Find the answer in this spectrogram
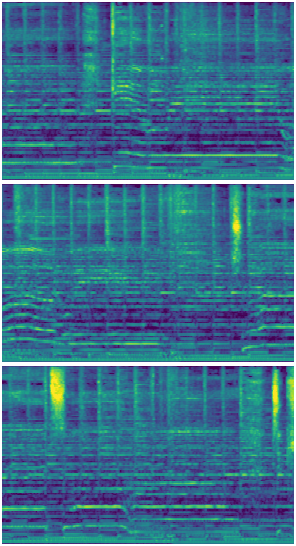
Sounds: music

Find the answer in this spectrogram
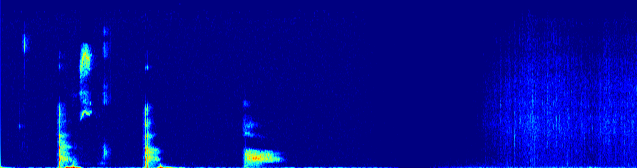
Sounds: wind rustling leaves

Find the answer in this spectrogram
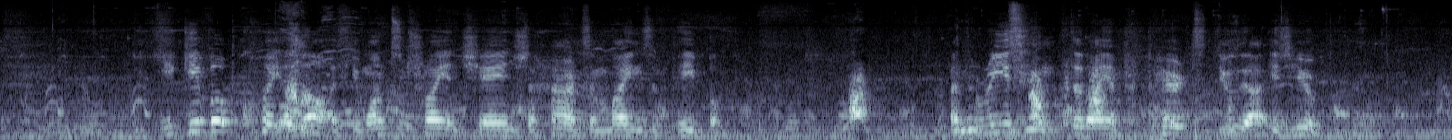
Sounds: speech, dog, bow-wow

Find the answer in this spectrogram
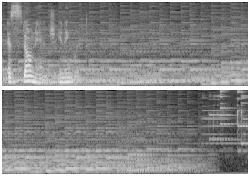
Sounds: music, harpsichord, speech

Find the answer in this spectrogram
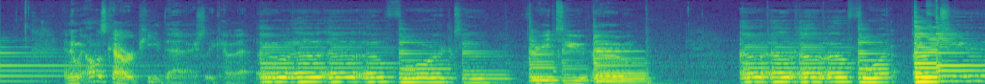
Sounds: string section, speech, music

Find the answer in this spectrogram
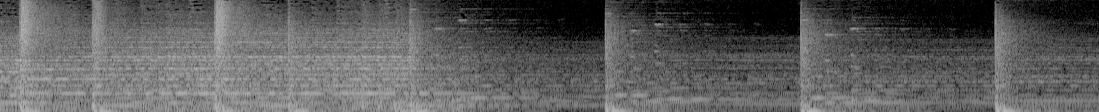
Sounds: music

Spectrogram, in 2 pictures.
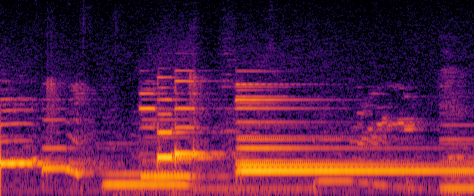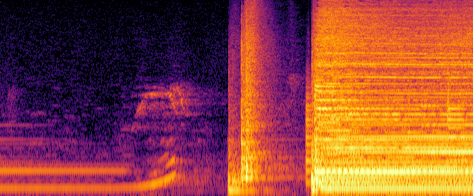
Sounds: percussion, drum, drum kit, snare drum, rimshot

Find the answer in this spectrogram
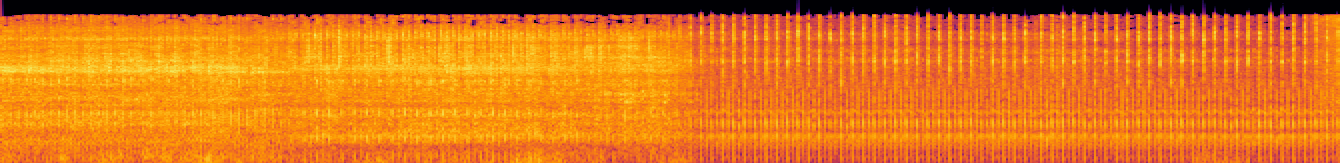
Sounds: lawn mowing, engine, lawn mower

